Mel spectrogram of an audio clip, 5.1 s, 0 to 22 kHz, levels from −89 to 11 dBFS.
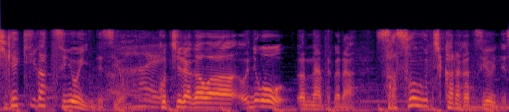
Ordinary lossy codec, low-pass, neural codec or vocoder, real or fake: none; 7.2 kHz; none; real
